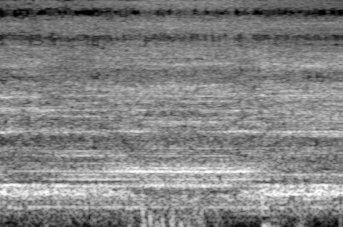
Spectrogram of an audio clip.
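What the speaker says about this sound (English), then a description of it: "Liberty transfer pump sounds like this" A Liberty water transfer pump, likely run empty, gives a steady, droning motor whine with a harsh, rattling edge, running continuously and fairly close, with no voices.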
